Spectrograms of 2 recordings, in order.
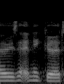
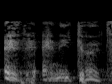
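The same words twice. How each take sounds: First: Said in the usual way. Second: Higher, disbelieving repeat of the question; mock astonishment at the question; incredulous echo. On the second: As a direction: echo it back as if it can't be real.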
